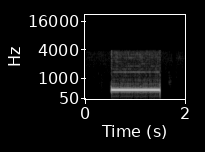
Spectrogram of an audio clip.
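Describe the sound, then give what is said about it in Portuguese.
A telephone ringback tone plays on an outgoing call: one steady, mid-pitched hum lasting about a second, starting and stopping abruptly, with silence on both sides. “Tá tocando, eu tô ligando pra uma pessoa que me ligou.”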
